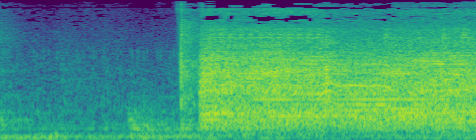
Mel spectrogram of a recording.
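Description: Hand-held hair dryer blowing close by: a steady rushing noise with a faint motor whine, starting abruptly about halfway through after a short quiet stretch.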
